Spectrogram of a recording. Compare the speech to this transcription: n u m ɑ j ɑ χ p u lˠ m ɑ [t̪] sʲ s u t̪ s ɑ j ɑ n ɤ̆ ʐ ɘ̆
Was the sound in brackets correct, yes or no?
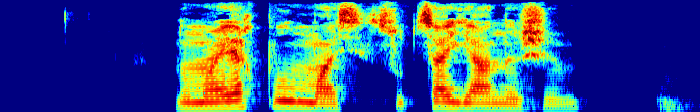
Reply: no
